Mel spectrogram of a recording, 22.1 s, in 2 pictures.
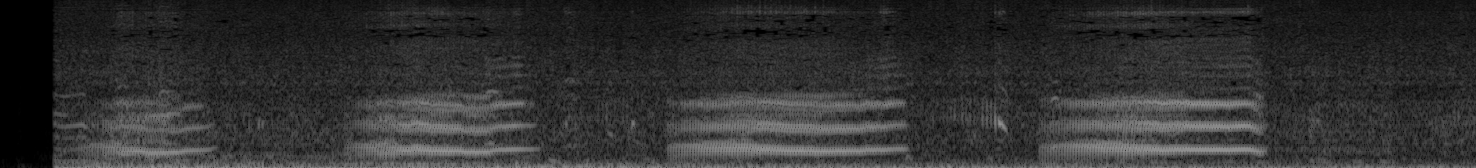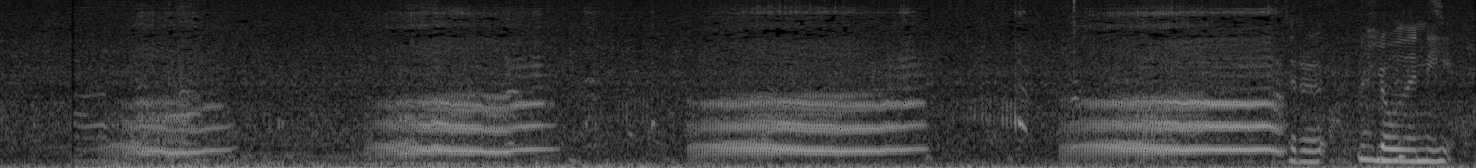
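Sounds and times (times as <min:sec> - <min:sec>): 
penguin calling: 0:00.4 - 0:01.6, 0:02.6 - 0:09.6, 0:11.6 - 0:12.9, 0:13.8 - 0:22.0
low rumble: 0:00.4 - 0:22.1.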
